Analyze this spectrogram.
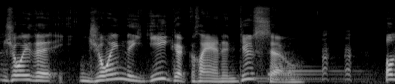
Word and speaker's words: Yiga: Gotta really pronounce that Y in Yiga clan, because if you don't, well, my mouth might just stick together in a way that might make it sound like Iga clan instead, like Iga Kogarashi, or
